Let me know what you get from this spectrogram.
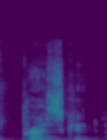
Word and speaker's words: Prescott: So that's how the locals say Prescott. You want to say Prescott, but it's Prescott.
